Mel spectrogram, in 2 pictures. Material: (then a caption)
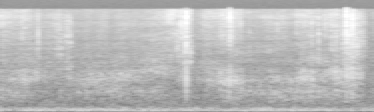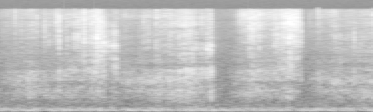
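Canvas. Long nails scratch and tap across a flat painted canvas board resting on carpet, making soft, dry scraping strokes with occasional bright, crisp ticks. A steady low hum sits underneath the quiet, close-up scratching throughout.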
